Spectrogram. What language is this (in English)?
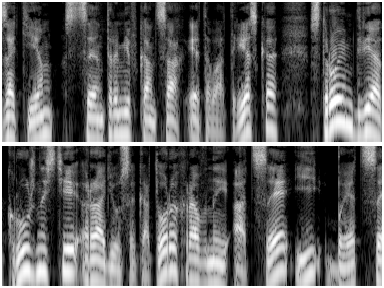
Russian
